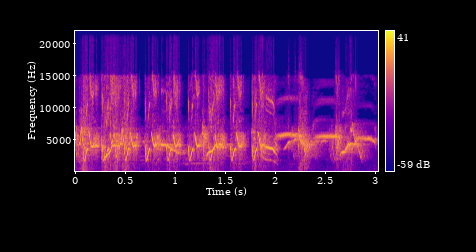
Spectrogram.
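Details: Lure sound of a cible bird: fast, bright chirping with metallic whistled notes, closely packed and steady, ending in a few drawn-out slurred calls.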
